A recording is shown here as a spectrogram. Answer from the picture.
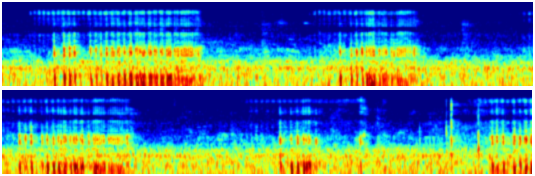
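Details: Shih Tzu/Pekingese dog indoors making low, snore-like rasping grumbles in bursts about every two to three seconds, with faint household noise between.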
